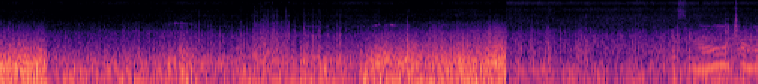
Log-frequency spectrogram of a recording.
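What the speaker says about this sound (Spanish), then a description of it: "Hace mucho frío y viento." Strong cold wind gusts buffet the microphone while boarding a catamaran for a glacier excursion near El Calafate, the rumbling roar rising and falling, with faint voices underneath.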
